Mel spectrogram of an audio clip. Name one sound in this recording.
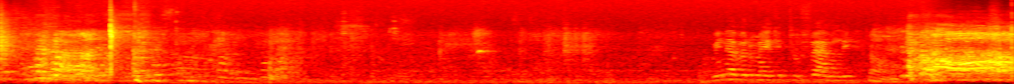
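A man speaks to an audience through a microphone in a large room.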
